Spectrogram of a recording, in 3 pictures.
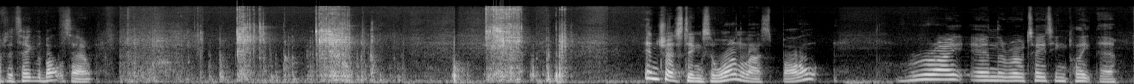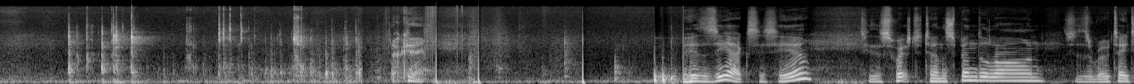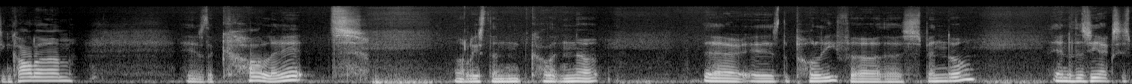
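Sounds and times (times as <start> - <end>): ratchet wrench clicking: 2.4 - 3.6, 4.9 - 5.3
metal parts clunking on wooden bench: 12.0 - 15.0.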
